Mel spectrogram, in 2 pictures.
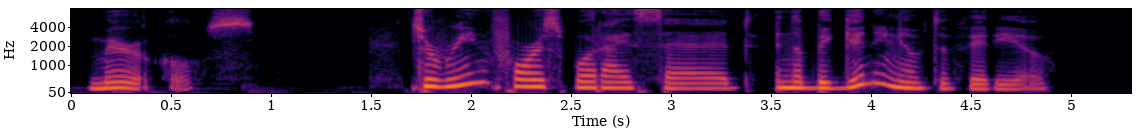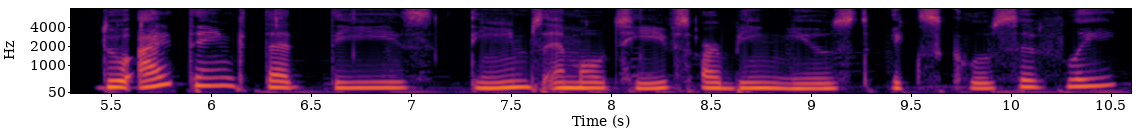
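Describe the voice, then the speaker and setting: A young woman talks in a slow, unhurried way. Her voice is warm and mellow. She sounds measured and self-deprecating, with faint music underneath. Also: mid-range voice, no echo. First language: Portuguese. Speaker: video essayist. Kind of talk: reading a scripted analysis, then chatting.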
